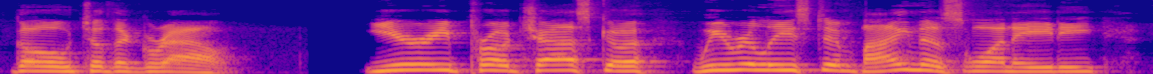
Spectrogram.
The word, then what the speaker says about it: Prochazka: And provided Prochazka has space, and I believe he wants his name pronounced Prohaska, so excuse me.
